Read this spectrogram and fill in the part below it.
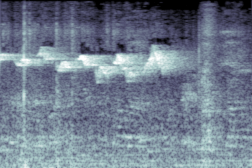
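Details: Ultramarine grosbeak singing a short warbled phrase of high whistled notes that dip and rise for under two seconds, over a low rumbling background with faint voices.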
